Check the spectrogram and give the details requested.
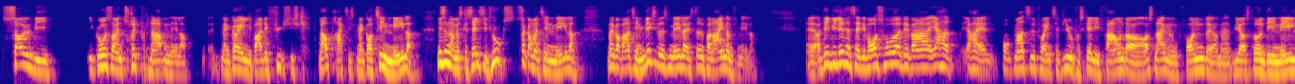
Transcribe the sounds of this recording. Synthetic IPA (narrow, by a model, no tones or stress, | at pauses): sɒ̽ʋelʋi | iɡ̥oːsɒɪent͡sʰʁœɡ̥̚pʰɒ̽kʰnɑ̈b̥n̩elɐ | mænɡ̥ɶɐe̝ːnlib̥ɑ̈ːd̥e̝fy̰ːsisɡ̥lɑ̈ʊpʰʁɑ̈ɡ̥̚d̥isɡ̥mænɡ̥ɒ̰ːt͡sʰe̝enmeɪlɐlis̬ɒmnːɒmænsɡ̥æseləsid̥hṵːsːɒ̽ɡ̥ɒ̰ːmænt͡sʰe̝enmeːlɐmænɡ̥ɒ̰ːb̥ɑ̈ːt͡sʰe̝lenʋiɐ̥smhe̝smeɪlɐisd̥eð̰ˠn̩fɒ̽enɑ̈ɪndɒ̽msmḛːlɐ | ʔɒ̽d̥e̝ʋile̝d̥hæsɛdiʋɒːsho̝ːðˠɐd̥e̝ʋɑ̈jɑ̈ɪɦæð̞̩ˠjɑ̈ɪɦɑ̈b̥ʁɔɡ̥̚d̥mɑ̈ːð̩ˠt͡sʰið̰ˠpʰɒ̽æe̝nt͡sʰɐʋjṵːfɒ̽sɡ̥el̰iəfɑ̈ʊnd̥ɐɒɒ̽ssnɑ̈ɡ̥əmeno̝ːn̩fɒ̽nd̥əɒmʋihɑ̈ɒ̽sə̥fɔ̽ːð̞̩ˠend̥e̝ːlmeɪl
